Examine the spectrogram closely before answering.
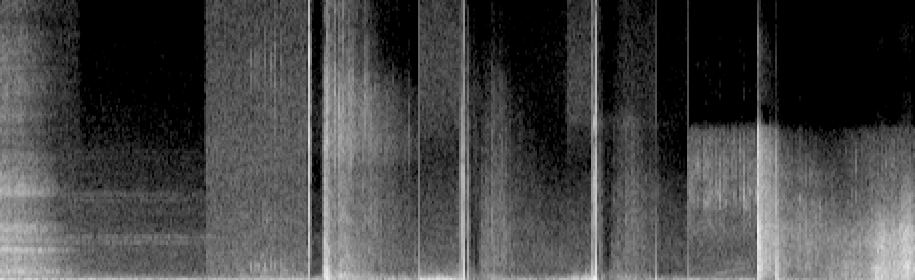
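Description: Sniper rifle shots: a series of sharp cracks, two close together about three seconds in, more a little later, and the loudest near the end as the bottle cap is shot off.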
